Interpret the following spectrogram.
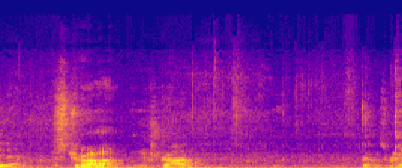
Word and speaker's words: Strahd: Strahd.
